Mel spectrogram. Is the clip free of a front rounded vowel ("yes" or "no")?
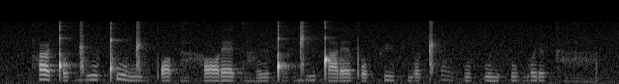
no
